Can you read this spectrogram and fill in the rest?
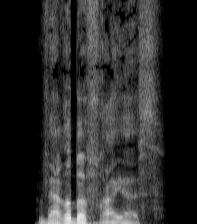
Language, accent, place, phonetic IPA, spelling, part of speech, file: German, Germany, Berlin, [ˈvɛʁbəˌfʁaɪ̯əs], werbefreies, adjective, De-werbefreies.ogg
- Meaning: strong/mixed nominative/accusative neuter singular of werbefrei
